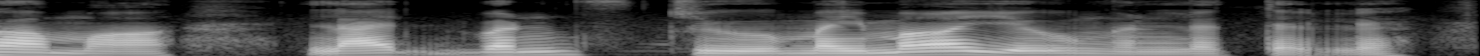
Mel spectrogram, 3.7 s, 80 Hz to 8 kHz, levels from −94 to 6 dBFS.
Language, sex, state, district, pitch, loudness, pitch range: Wancho, male, Arunachal Pradesh, Longding, 125 Hz, -20 LUFS, 115-150 Hz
